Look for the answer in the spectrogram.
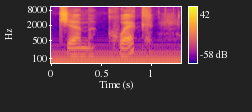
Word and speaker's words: Kwik: And then Quick Brain with Jim Quick, and Quick is spelled K-W-I-K, which is how he spells his last name.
